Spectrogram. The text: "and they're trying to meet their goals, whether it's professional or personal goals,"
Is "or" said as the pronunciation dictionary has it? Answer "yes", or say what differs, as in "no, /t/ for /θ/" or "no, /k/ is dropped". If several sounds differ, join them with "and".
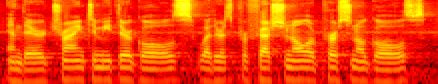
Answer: yes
